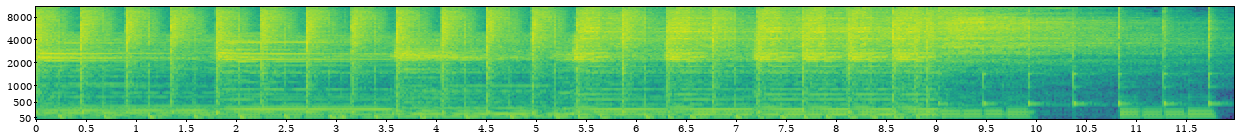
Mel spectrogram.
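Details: Loud rock music with a driving steady beat and guitar plays throughout, thinning out near the end, with no animal sound heard.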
